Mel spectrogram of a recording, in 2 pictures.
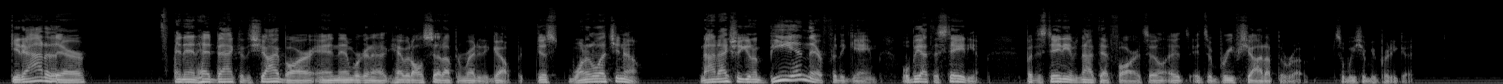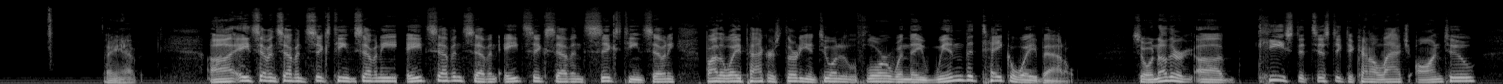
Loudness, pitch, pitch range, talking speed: -27 LUFS, 115 Hz, 90-140 Hz, 210 wpm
